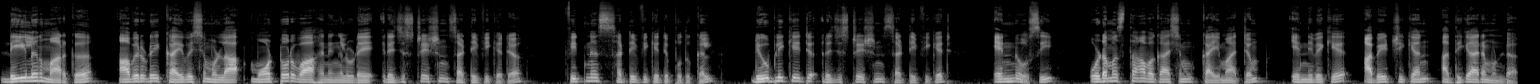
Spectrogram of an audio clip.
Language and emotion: Malayalam, neutral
